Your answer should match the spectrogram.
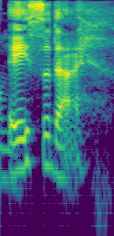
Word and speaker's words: Aes Sedai: When I saw it on the screen, I was like, yeah, I would never have said that that's how you pronounce Aes Sedai. A-E-S. – Mm-hmm. – It would definitely have been something like Ace. I probably would have said Sedai though, you know. Aes Sedai.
